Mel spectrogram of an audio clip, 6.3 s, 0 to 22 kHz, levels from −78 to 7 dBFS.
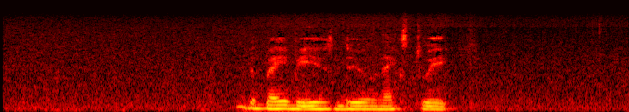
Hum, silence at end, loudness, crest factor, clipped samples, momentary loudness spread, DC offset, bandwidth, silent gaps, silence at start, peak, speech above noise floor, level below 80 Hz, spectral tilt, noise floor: none; 1.75 s; -22 LUFS; 18 dB; under 0.1%; 27 LU; under 0.1%; 13.5 kHz; none; 2.35 s; -8 dBFS; 28 dB; -56 dBFS; -7 dB/octave; -49 dBFS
